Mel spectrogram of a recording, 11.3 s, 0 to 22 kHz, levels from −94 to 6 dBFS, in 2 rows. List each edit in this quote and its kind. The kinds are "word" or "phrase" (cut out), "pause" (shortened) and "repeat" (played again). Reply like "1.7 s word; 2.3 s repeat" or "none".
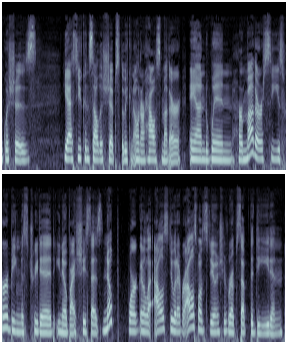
3.7 s pause; 7.2 s word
